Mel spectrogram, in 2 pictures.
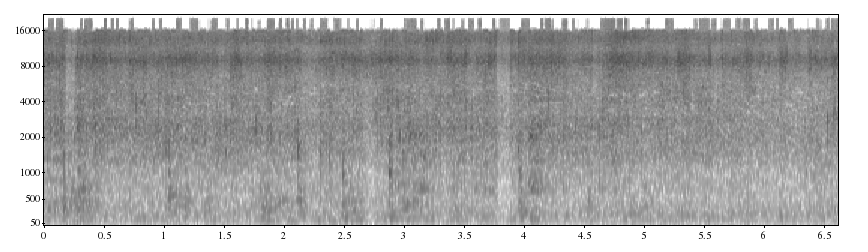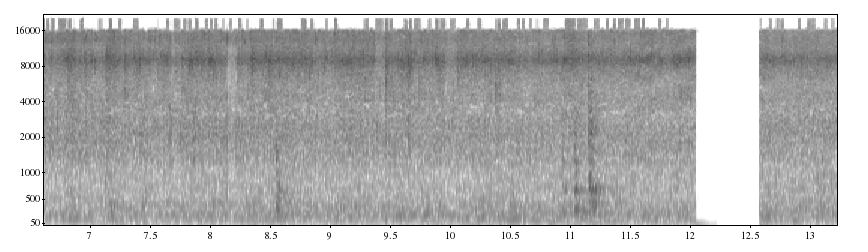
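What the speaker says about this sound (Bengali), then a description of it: "দেখো আলুটাকে আমি সুন্দর করে ভেজে নিয়েছি" Potato pieces with salt fry in a pan, giving a steady, close sizzle with soft stirring scrapes throughout, ending in a brief silence.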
